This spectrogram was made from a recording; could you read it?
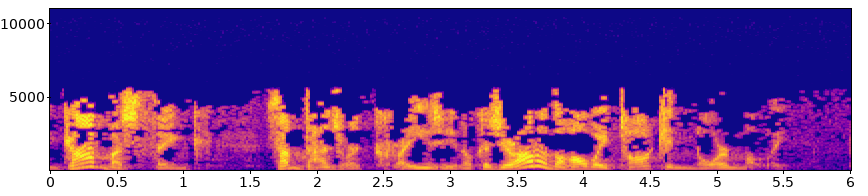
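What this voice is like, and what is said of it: Usual voice. Nothing is said of it.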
